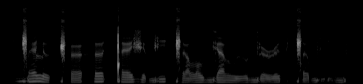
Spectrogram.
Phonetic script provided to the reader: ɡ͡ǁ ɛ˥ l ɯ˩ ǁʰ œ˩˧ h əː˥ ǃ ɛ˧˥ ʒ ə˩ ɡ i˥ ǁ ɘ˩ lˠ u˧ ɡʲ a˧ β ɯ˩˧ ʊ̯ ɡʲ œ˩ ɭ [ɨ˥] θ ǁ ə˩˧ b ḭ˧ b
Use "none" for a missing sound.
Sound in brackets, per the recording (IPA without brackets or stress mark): ɨ˧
